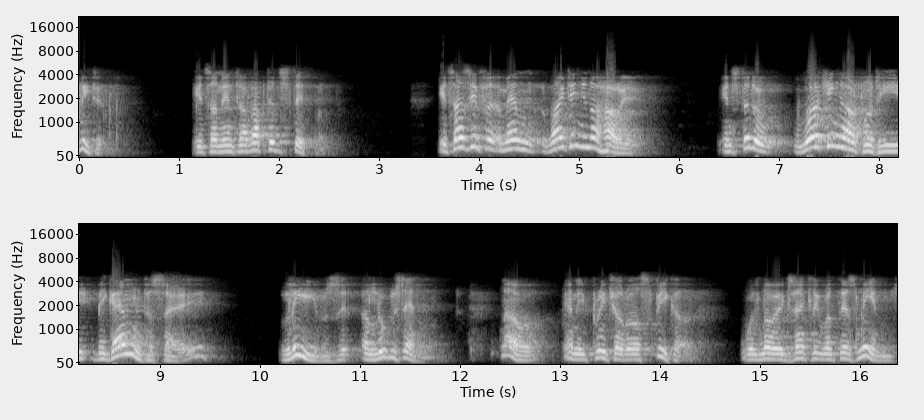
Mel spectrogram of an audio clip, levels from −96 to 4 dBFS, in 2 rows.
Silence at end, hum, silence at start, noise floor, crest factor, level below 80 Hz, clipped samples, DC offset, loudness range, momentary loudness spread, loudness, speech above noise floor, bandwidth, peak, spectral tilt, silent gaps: 0 s; none; 0 s; -84 dBFS; 14 dB; -58 dBFS; under 0.1%; under 0.1%; 5 LU; 13 LU; -15 LUFS; 69 dB; 5.2 kHz; -2 dBFS; -8.5 dB/octave; none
